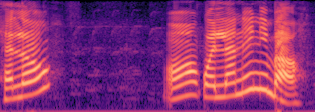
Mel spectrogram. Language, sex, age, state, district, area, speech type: Assamese, female, 30-45, Assam, Lakhimpur, rural, spontaneous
